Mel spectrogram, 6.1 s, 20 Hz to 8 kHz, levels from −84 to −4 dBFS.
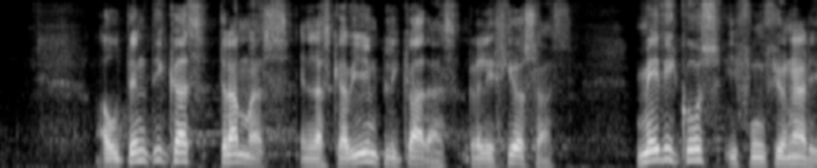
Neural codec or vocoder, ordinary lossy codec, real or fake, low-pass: codec, 16 kHz, 4 kbps, X-Codec, HuBERT features, trained on balanced general audio; none; fake; none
